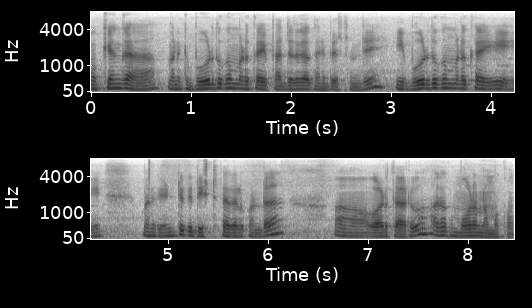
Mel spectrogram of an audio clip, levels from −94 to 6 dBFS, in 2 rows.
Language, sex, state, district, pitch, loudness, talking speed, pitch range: Telugu, male, Andhra Pradesh, Visakhapatnam, 135 Hz, -19 LUFS, 135 wpm, 125-155 Hz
